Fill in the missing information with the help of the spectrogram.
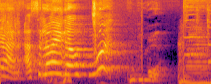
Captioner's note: rhythmic music; lips smack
